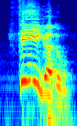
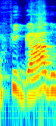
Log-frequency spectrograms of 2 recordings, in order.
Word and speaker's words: fígado: Fígado. Eu não digo figado nem figadó. Não, é fígado. É na antepenúltima sílaba.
